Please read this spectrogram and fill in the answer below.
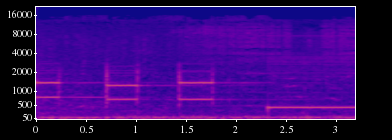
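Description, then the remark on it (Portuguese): A mobile phone number being dialed: three steady two-tone keypad beeps in an uneven rhythm over a low rumble, followed by a single sustained tone as the call connects. “Deixa eu ligar aqui pro celular do seu Otacílio.”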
